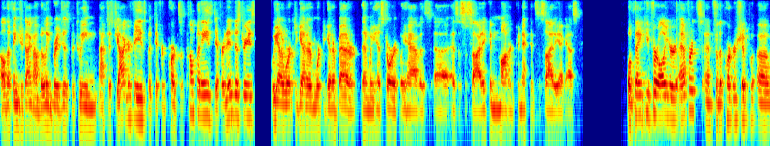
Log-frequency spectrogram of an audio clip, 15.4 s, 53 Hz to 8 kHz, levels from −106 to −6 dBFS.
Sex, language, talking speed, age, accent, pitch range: male, English, 215 wpm, 40-59, American, 105-150 Hz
